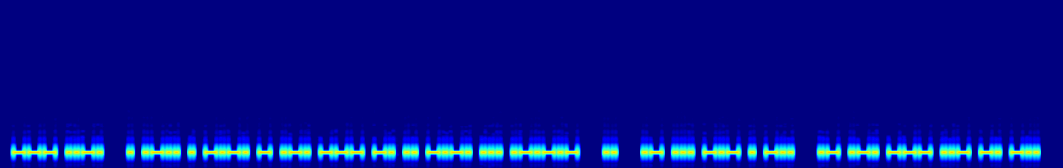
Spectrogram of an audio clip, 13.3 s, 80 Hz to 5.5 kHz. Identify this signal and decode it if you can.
Morse code, heard as a keyed tone, about 25 wpm, 600 Hz. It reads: OF ELECTRONICS. I ASKED AROUND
